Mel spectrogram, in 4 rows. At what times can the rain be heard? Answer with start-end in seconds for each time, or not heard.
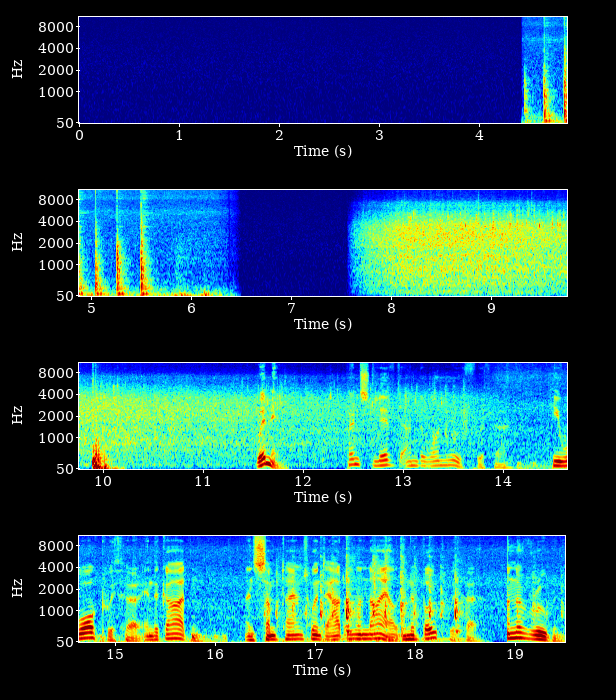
7.6-19.4.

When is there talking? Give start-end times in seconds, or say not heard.
11.5-19.4.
